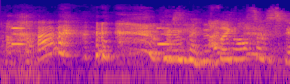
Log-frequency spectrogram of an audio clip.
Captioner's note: laughs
